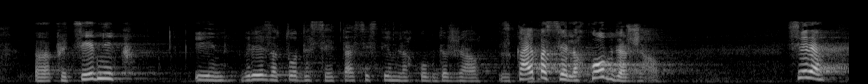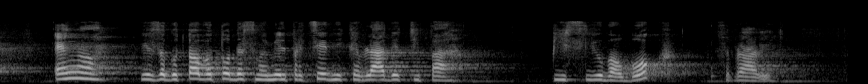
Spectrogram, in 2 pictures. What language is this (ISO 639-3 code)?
slv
